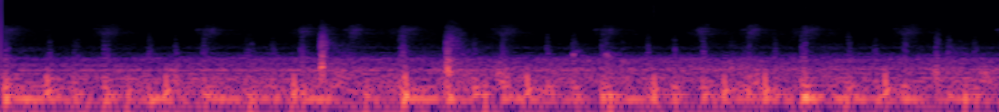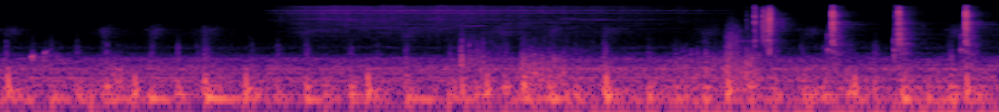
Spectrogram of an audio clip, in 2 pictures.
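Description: Low rumbling music with soft ticking beats plays steadily.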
